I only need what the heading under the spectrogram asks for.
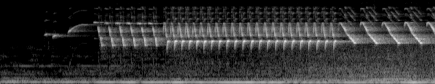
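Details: Canary singing a long, continuous song meant as a master recording for training other birds: a few high rising notes, then a dense rapid trill held for about two seconds, then a run of quick repeated falling whistles; low hum beneath.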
